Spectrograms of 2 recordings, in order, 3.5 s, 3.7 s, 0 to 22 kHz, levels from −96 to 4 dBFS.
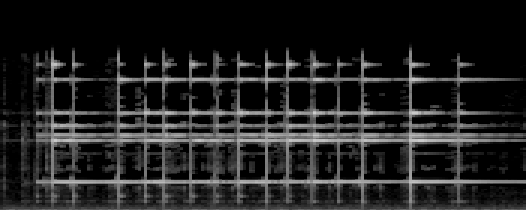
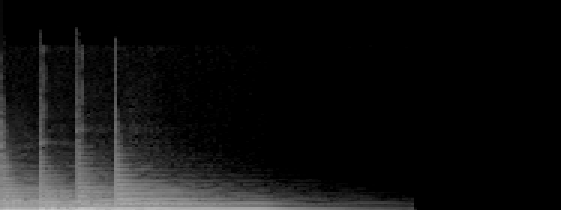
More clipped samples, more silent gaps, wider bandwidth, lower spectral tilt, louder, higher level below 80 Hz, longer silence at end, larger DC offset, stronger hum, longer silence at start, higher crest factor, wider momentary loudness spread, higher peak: neither; neither; first, 17 kHz vs 12 kHz; second, 4.5 dB/octave vs -7.5 dB/octave; first, -22 LUFS vs -28 LUFS; second, -74 dBFS vs -42 dBFS; second, 0 s vs 1.6 s; neither; neither; first, 0.25 s vs 0 s; about the same, 20 dB vs 18 dB; second, 7 LU vs 12 LU; first, -6 dBFS vs -12 dBFS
